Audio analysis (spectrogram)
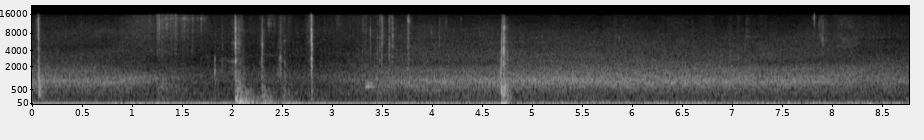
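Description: A BMW 118i F20 M Sport with a 1.5-litre three-cylinder B38 engine has its bonnet opened: a few sharp latch clicks around the two-second mark and a firm clunk later, over a steady quiet background.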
